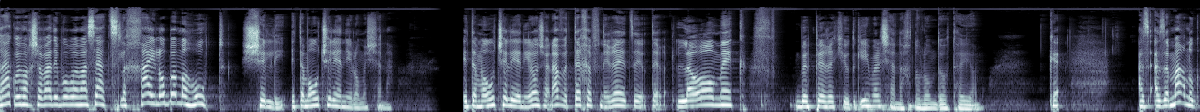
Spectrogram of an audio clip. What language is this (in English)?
Hebrew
